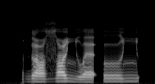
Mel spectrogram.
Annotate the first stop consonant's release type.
implosive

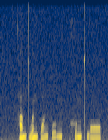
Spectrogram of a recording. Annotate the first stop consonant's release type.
aspirated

